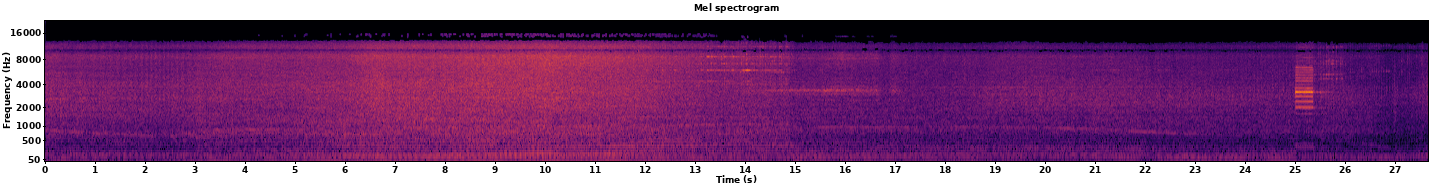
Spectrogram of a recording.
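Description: A tractor drags a harrow scraping through dry soil.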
